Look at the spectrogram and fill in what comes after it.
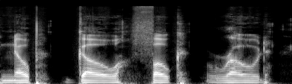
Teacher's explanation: and shorter in duration the next lower back vowel is o it is the higher of the mid back vowels it is tense and rounded · position that's found in stressed syllables or in word final syllables o is articulated by raising the jaw raising and retracting the tongue body but not as much as it is for uh or ooh pursing and protruding the lips plus the usual closure of the nasal passage and phonation in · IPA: /o/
